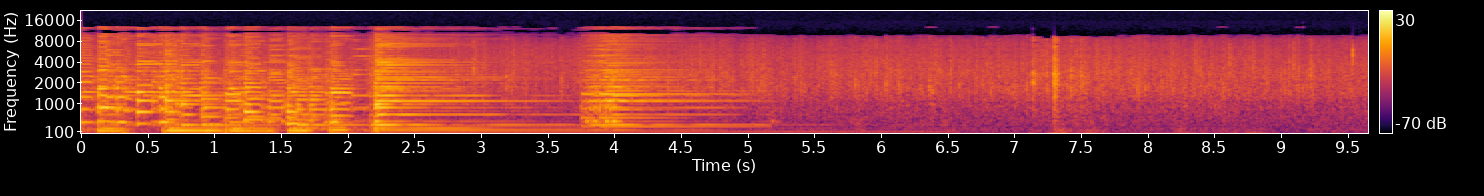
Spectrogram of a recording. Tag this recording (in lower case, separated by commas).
musical instrument, plucked string instrument, banjo, music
